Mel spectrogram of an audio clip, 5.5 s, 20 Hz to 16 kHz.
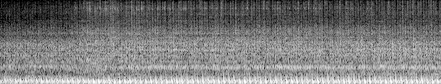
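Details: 1972 JCB 3C diesel, a long-time non-runner, just started after fuel bleeding; even chug about four beats a second over a deep steady rumble with no misses, knocks or smoke; healthy idle.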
